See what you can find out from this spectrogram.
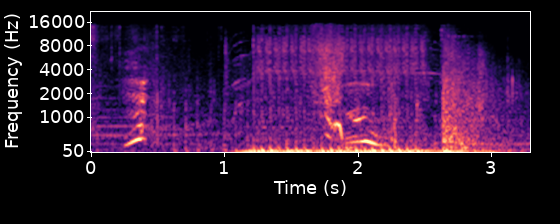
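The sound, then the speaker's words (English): Gunfire in an audio drama shootout at a house: bursts of rapid shots and a loud volley that run from about one second onward, with shouting voices in between. “He's shooting back! Open fire! He's firing from inside the house!”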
